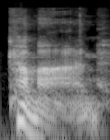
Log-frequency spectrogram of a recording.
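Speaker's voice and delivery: low, loud scoffing come on; a deep, loud dismissal in a TV debate; dismissive come on. Retold or imitated. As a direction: brush him off with contempt. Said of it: "looks at me and goes".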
